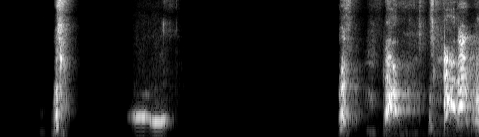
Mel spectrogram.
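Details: Snuggling Cavalier King Charles Spaniel puppies kept as emotional support animals at home, warm Friday morning: one sharp yap, a brief thin whine, silence, then a quick burst of high yips and whining barks.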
